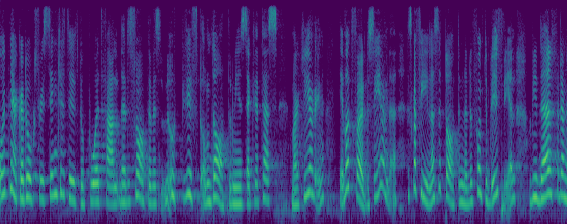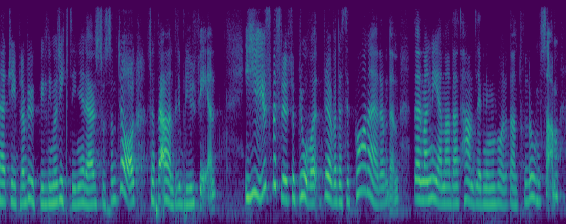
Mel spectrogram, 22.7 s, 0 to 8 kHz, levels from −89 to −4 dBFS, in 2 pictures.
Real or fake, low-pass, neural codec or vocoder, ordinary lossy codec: fake; 7.2 kHz; codec, 16 kHz, 1 kbps, X-Codec, HuBERT features, trained on balanced general audio; none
